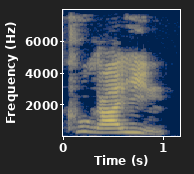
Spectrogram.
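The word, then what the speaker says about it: Khura'in: Hier in der Cutscene wurde das Land ja als Kurain bezeichnet, mit Betonung auf das I.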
